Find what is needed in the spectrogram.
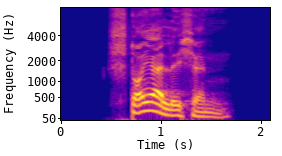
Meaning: inflection of steuerlich: 1. strong genitive masculine/neuter singular 2. weak/mixed genitive/dative all-gender singular 3. strong/weak/mixed accusative masculine singular 4. strong dative plural
- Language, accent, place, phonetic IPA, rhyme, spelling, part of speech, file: German, Germany, Berlin, [ˈʃtɔɪ̯ɐlɪçn̩], -ɔɪ̯ɐlɪçn̩, steuerlichen, adjective, De-steuerlichen.ogg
